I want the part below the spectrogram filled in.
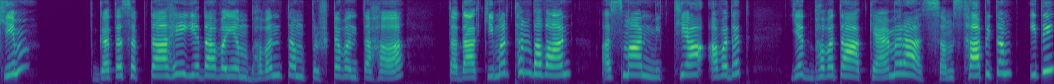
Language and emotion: Sanskrit, angry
